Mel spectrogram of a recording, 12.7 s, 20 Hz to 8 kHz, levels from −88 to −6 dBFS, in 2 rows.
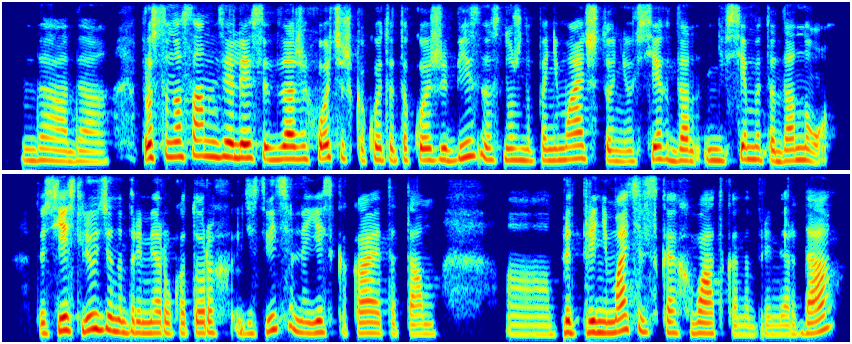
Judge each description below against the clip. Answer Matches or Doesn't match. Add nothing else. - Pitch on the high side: Matches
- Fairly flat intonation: Doesn't match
